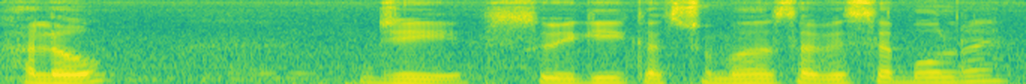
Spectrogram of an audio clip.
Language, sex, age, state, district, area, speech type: Urdu, male, 18-30, Uttar Pradesh, Aligarh, urban, spontaneous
